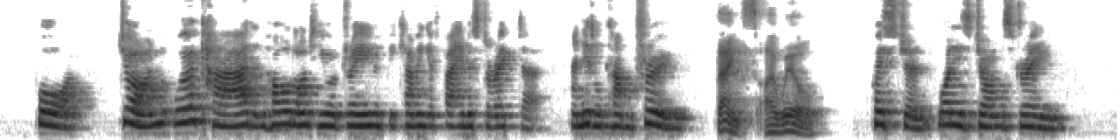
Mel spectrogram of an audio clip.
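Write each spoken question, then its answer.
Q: Question, what is John's dream?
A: To become a famous director.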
